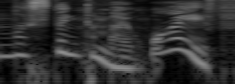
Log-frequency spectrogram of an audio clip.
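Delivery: high, gushing, lovestruck voice. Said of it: "I was like".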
